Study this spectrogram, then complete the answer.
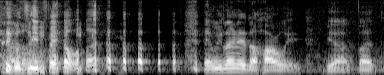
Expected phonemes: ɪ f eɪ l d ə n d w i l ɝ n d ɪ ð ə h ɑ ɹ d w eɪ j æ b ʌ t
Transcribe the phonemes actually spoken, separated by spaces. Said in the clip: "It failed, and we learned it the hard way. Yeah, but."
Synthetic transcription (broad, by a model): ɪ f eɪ l ə n w i l ɝ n ɪ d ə h ɑ ɹ w eɪ j æ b ʌ t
